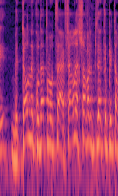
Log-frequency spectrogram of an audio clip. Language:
Hebrew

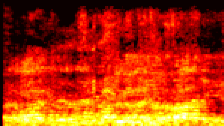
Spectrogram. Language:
Swahili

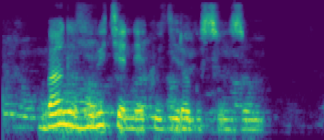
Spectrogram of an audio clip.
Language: Kinyarwanda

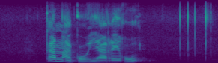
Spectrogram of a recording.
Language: Northern Sotho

